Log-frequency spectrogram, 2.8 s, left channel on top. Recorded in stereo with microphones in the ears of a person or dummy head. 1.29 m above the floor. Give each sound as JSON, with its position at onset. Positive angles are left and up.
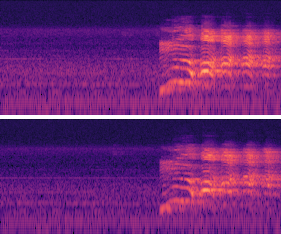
{"t": 1.6, "sound": "laughter", "side_deg": 65, "distance_m": 1.3}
